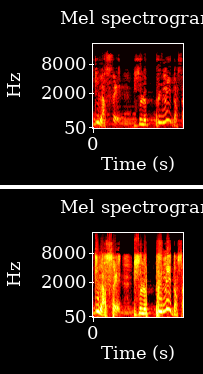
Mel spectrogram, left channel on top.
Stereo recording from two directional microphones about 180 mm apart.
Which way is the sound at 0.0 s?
60° right (ahead or behind).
